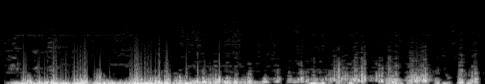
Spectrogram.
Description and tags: wind sort of
my mic in front of my fan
